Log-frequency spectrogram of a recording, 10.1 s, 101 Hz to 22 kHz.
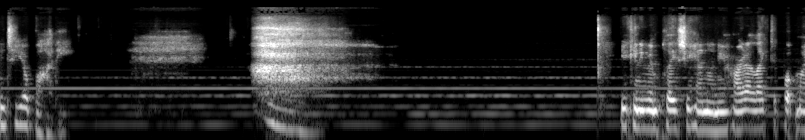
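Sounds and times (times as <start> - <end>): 
speech: 0.0 - 0.9, 3.3 - 3.9, 7.8 - 10.0
soft steady musical drone: 0.0 - 10.0
deep breath out during a guided meditation: 1.6 - 4.9.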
